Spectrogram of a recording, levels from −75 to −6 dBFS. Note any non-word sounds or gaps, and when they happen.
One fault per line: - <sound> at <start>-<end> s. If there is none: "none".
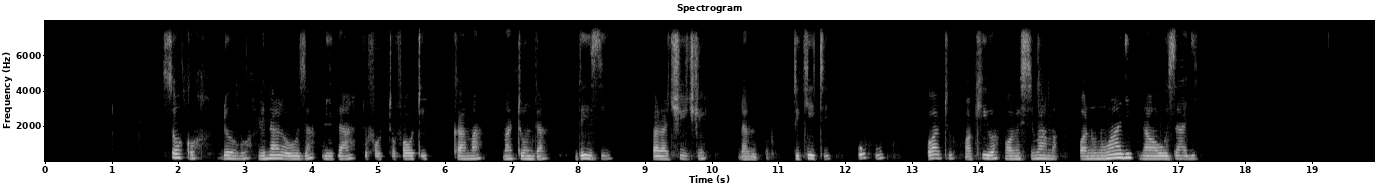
none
